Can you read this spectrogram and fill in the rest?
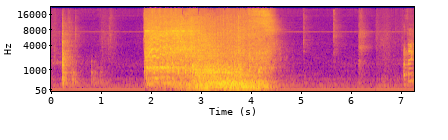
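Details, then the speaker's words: Chrysler 318 V8 from a Grand Cherokee mated to an AW4 transmission in a Jeep TJ, first start on starting fluid with the fuel pump wire disconnected. Roars for about 2.5 seconds then quickly dies, running out of fuel. "good I think it's just running out of fuel really really quick cuz I heard everything click like it was still telling it to be on"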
